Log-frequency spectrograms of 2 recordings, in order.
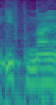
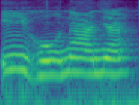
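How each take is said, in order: First: The middle consonant is an f sound. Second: The middle consonant is an h sound. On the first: This is how speakers from Anambra say it. "I say ifunanya. I'm Anambra" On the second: This is how some other speakers say it. "Some say ihunanya"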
